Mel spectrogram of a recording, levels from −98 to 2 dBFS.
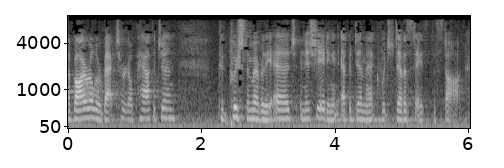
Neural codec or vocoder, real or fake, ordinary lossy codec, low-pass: none; real; MP3, 32 kbps; 7.2 kHz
